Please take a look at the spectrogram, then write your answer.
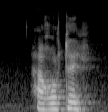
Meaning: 1. to communicate, to transmit; to inform; to impart 2. to transmit 3. to conduct
- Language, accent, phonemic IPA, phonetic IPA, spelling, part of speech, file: Armenian, Eastern Armenian, /hɑʁoɾˈtʰel/, [hɑʁoɾtʰél], հաղորդել, verb, Hy-հաղորդել.ogg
